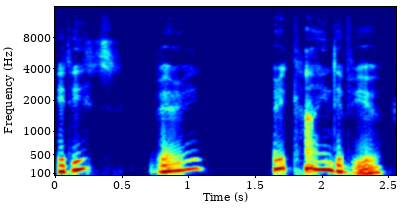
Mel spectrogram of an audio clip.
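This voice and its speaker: An eccentric old lady from a storybook, acted out by a man, with a piping voice pitched well up. She is wistful, peevish and possessive about her things, and sounds thin and plaintive, full of sighs. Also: sing-song, unhurried, vocal fry, warm tone, slightly rough, dry recording, studio quality, full character voice. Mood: pathetic, grateful. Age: older. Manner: plaintive, sighing, wailing. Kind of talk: dramatised storybook reading.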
